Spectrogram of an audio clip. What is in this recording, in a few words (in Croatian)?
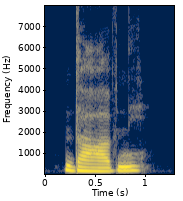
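"davni", Hrvatski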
